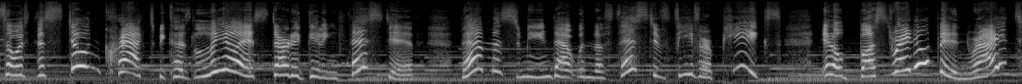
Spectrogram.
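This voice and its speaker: A woman voicing a tiny, excitable, curious childlike companion in a video game, squeaky and eagerly inquisitive. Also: slow, music in the background, full character voice. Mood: excited, eager. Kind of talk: scripted video game dialogue.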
